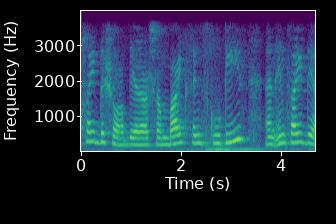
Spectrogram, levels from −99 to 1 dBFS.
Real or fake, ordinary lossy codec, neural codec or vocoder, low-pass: real; none; none; 3.6 kHz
